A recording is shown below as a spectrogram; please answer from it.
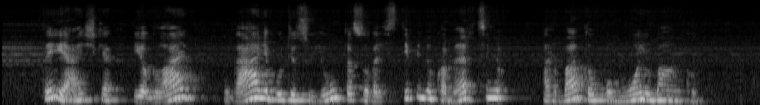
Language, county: Lithuanian, Vilnius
